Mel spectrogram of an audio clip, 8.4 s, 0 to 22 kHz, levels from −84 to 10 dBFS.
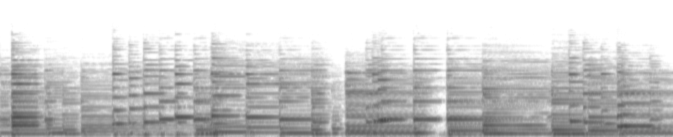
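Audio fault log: No faults are present; the signal comes through the WebRTC call path intact, its high end rolling off near 12 kHz in a way that fits an Opus stream at around 40 kbps.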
